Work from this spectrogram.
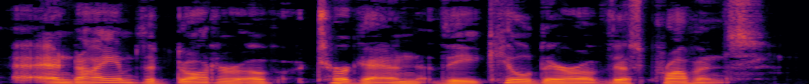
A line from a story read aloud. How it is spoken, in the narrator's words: she faltered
